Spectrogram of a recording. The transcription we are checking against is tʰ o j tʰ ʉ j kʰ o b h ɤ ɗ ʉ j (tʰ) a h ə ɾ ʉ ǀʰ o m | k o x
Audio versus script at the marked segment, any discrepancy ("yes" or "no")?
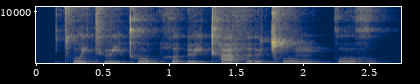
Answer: yes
